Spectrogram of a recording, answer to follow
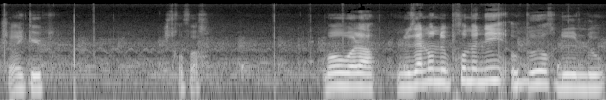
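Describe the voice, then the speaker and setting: A man with a high but dark-toned voice gives rambling, self-deprecating commentary on a mobile game, peppered with fillers. He's a mobile game YouTuber capturing audio through his phone mic during screen recording, which leaves a slight hiss or hum.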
